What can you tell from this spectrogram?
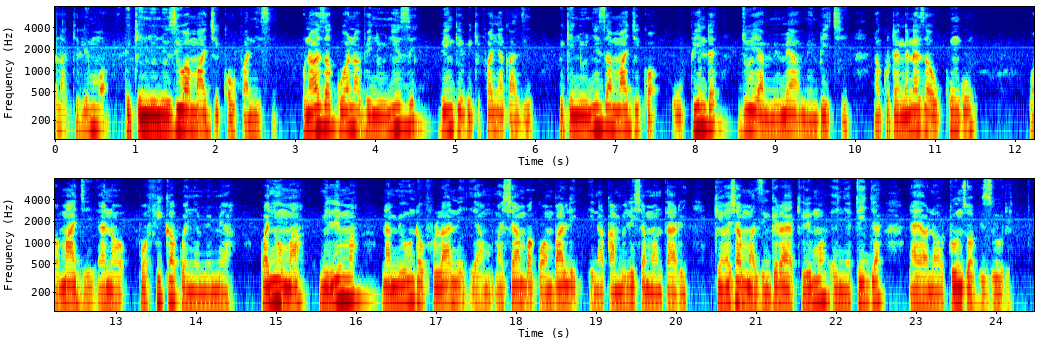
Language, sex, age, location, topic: Swahili, male, 25-35, Nairobi, agriculture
